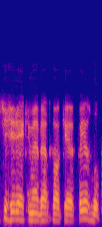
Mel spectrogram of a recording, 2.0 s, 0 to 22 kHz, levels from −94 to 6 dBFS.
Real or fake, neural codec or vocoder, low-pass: fake; codec, 44.1 kHz, 7.8 kbps, DAC; 7.2 kHz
